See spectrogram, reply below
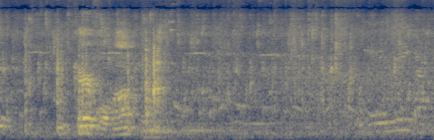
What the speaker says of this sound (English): I'm gonna take a shower.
